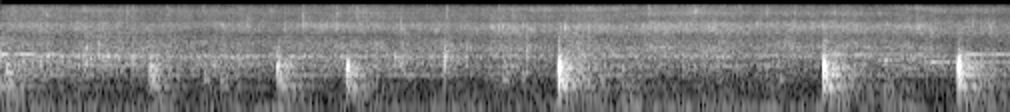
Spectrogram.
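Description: Sliced garlic, chopped ginger and curry leaves sizzling in hot sesame oil in a heavy metal pan while they are sautéed, stirred with a wooden spatula. Now and then the spatula knocks against the pan, about six times in all, and some of the knocks ring briefly.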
